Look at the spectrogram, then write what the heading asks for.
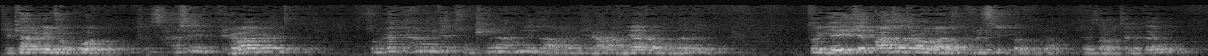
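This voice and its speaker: A man giving a safety training lecture, telling lively stories and acting out examples. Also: sits high, a little fast, dull audio. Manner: lively storytelling with acted-out examples. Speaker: safety instructor. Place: large lecture room. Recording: echoey hall, mic far off.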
